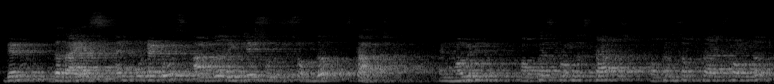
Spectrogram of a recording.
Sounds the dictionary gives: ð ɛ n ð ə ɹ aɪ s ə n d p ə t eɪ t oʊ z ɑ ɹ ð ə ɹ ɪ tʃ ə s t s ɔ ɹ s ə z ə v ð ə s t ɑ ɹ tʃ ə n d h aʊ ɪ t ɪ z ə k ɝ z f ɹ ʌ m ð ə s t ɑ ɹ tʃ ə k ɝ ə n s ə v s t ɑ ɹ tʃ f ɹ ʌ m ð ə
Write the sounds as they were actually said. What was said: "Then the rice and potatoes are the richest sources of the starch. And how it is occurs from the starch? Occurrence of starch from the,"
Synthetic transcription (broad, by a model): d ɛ n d ə ɹ aɪ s ə n d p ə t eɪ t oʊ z ɑ ɹ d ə ɹ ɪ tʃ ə t s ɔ ɹ s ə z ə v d ə s t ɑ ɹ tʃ ə n d h aʊ ɪ t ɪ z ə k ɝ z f ɹ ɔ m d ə s t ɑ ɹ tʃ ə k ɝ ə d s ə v s t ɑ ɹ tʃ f ɹ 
